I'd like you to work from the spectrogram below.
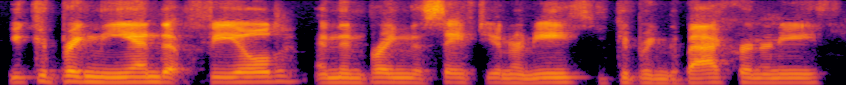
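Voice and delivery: ordinary talk, nothing marked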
